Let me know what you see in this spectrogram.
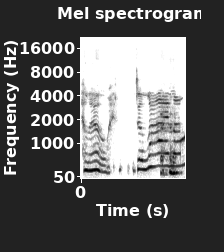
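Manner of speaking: late-night evening radio DJ host voice. A guest shows the host how the intro was said, imitating an evening voice. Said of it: "You said it like it was just like".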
